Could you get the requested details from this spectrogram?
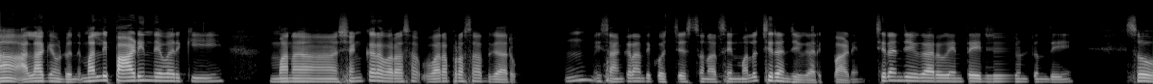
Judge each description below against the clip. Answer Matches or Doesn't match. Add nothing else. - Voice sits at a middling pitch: Matches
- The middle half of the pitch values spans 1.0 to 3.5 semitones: Doesn't match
